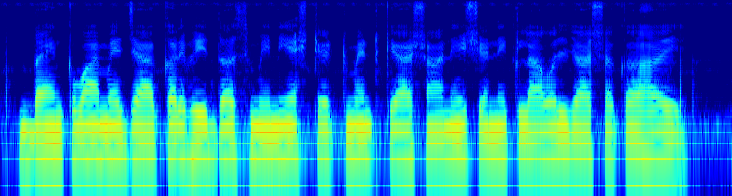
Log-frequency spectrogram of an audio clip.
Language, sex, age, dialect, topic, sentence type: Magahi, male, 25-30, Western, banking, statement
